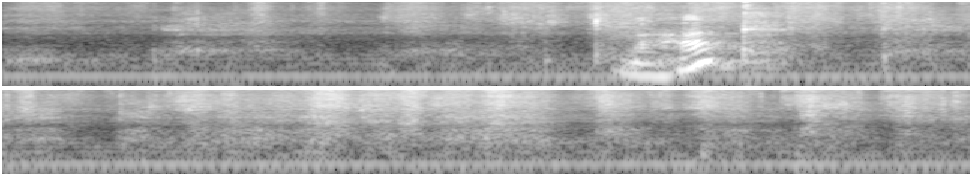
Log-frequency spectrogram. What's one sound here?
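Hands softly pat and roll dough balls on a mat.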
